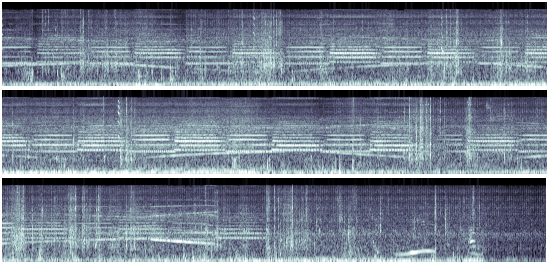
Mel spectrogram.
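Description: Emergency-vehicle sirens: a wail rising and falling about every four seconds, sounding together with a rapidly alternating two-tone horn, over a low rumble. The sirens fade out a few seconds before the end.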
